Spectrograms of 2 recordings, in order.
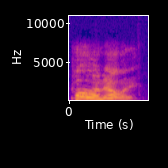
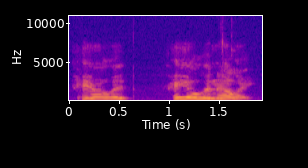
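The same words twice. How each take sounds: First: The name sounds like 'Paula Nelly' run together. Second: The name is said with a separate O sound. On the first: The speaker calls it right. "There you go. You got it" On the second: The speaker calls it wrong. "Please tell me I was close"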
